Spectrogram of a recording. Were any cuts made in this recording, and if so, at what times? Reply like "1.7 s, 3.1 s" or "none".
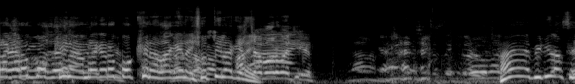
none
